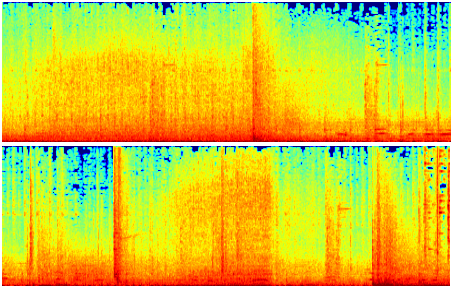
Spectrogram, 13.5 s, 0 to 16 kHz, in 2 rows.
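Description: An enemy machine gun firing in a Battlefield 1 battle, rattling bursts and heavy booms layered over a constant war din, with a voice talking amid the shooting.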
